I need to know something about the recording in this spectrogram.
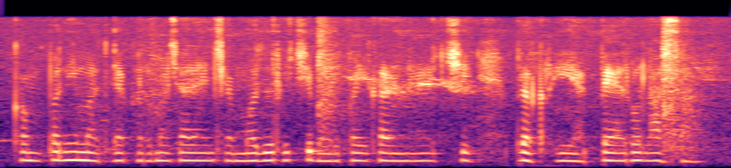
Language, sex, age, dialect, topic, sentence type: Marathi, male, 60-100, Southern Konkan, banking, statement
